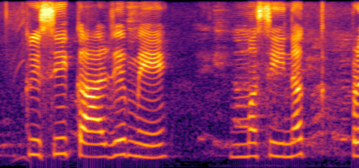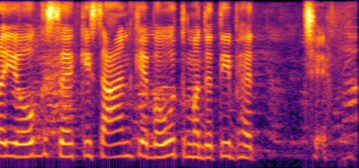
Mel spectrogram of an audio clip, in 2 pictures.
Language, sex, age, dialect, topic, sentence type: Maithili, male, 18-24, Eastern / Thethi, agriculture, statement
